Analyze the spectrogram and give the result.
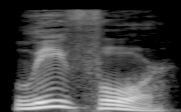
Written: leave for

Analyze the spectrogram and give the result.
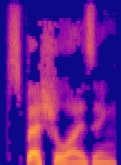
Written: specializing

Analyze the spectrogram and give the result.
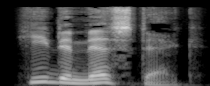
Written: hedonistic

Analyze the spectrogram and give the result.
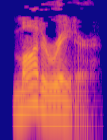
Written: moderator

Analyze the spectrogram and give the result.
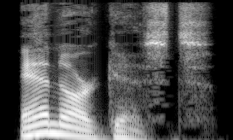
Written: anarchists

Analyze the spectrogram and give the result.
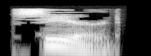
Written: seared

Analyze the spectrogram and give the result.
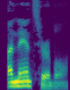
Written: unanswerable

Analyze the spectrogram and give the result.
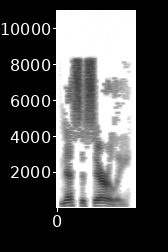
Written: necessarily

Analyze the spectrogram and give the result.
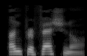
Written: unprofessional

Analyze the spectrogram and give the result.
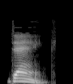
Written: dank

